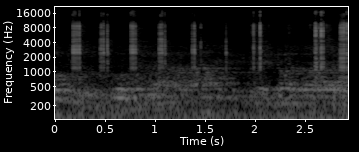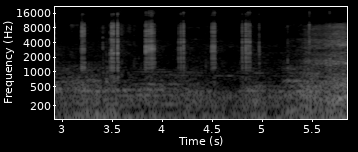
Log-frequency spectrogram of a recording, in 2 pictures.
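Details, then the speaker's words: Audi A6 C8 front dashboard panel being pressed: sharp, irregular plastic ticks and creaks from loose trim clips; fix is to glue every edge of the panel. "вот именно вот здесь вот вот когда ходит он начинает скрипеть"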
